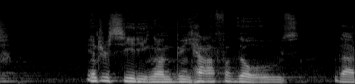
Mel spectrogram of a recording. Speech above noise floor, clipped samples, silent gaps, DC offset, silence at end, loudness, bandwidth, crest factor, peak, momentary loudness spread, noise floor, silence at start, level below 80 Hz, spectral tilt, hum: 33 dB; under 0.1%; none; under 0.1%; 0 s; -30 LUFS; 13.5 kHz; 18 dB; -12 dBFS; 18 LU; -62 dBFS; 0 s; -70 dBFS; -7 dB/octave; none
